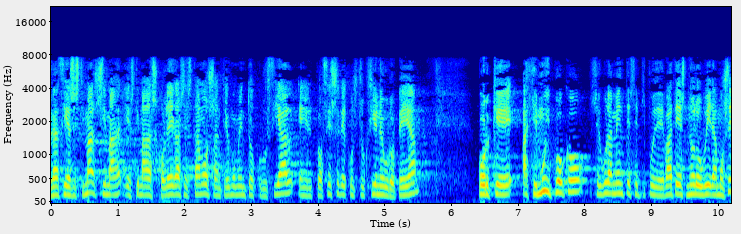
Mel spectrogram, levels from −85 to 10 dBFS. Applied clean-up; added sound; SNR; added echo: none; none; none; none.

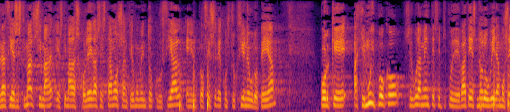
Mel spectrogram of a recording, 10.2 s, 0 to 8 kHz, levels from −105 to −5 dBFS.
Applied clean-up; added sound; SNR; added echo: none; Door; 13 dB; none.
